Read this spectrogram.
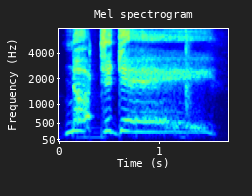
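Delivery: high, slow drawn-out taunt. Acted. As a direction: stretch each word out mockingly. GM voices Victoria's taunt.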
